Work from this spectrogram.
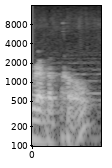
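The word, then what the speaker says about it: Revachol: his he pronounces revon with a hard K unlike other people yeah serious question time this man is no innocent no one is you said re Cole I like to pronounce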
